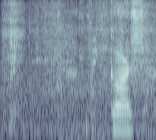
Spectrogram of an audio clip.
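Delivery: slow, soft, teary whisper; the words barely get out through tears; overcome, whispered. Real, not acted. Moved by seeing her baby, slow teary whisper. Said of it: "I didn't know I was gonna get this emotional".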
